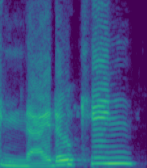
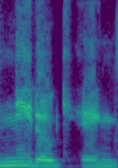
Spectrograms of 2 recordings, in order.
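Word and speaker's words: Nidoking: fortress and spirit tomb did you just say Knight o king I mean granted pronunciations are kind of bull in Pokemon I'm pretty sure that's neato King but anyway regardless accordance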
